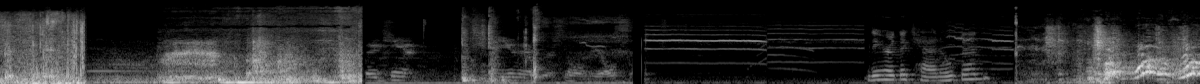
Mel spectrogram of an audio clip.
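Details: Kitten meowing in a home setting: several short, arched meows, each rising then falling, separated by gaps. Loud bursts of speech and laughter come before and after, and a steady electronic tone sounds in between.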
